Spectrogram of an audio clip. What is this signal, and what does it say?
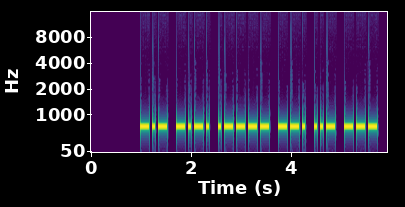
Morse code, heard as a keyed tone, about 21 wpm, 700 Hz. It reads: KC1GUO
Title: USA Callsign DE Callsign 20wpm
